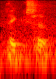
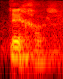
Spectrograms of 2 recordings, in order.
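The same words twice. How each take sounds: First: The x is said as a 'ks' sound. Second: The x is said as a throaty 'j' sound. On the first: The speaker calls it wrong. "pronunciado Texas por los malos, los malos locutores" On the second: The speaker calls it right. "que en realidad era el sonido J"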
